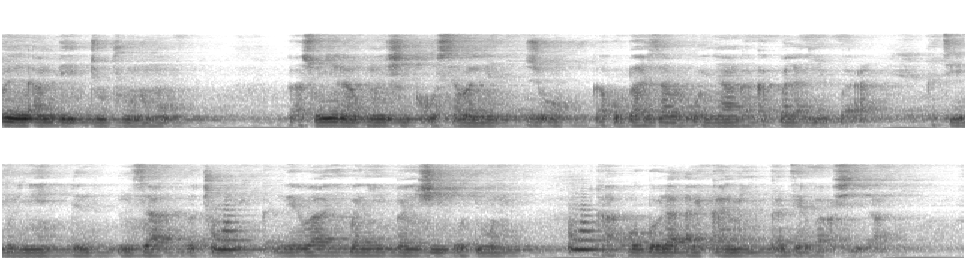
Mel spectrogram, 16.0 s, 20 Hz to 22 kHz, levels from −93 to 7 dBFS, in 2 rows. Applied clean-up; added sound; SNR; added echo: none; Brass instrument; 1 dB; reverberation time 1.4 s.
